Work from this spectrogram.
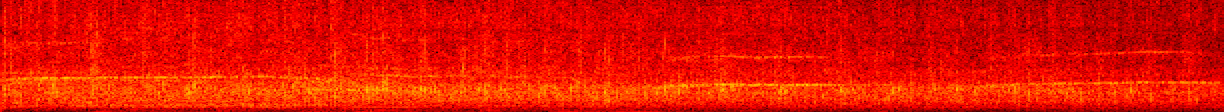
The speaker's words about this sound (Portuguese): Eu falei: participa, eu quero uma salva de palmas para André Marinho, senhoras e senhores. Cola aí.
